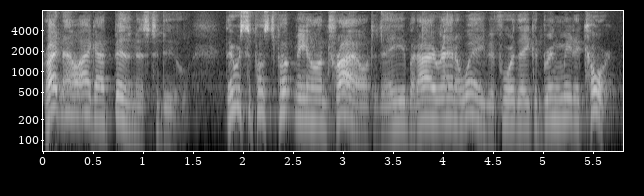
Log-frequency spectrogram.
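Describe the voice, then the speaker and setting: A man playing a short, cocky, deadpan cowboy outlaw in a live radio-style comedy sketch. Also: high-pitched, quick pace. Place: live performance in a hotel venue.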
